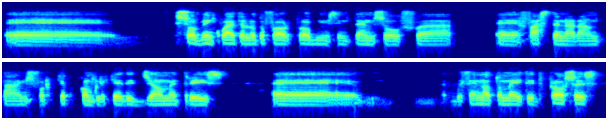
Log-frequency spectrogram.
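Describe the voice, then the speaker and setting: Greek-born guy on a headset call, very low flat voice, lots of uhs, dull dry sound. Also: gravelly, dry recording. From Greece. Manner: measured, halting with many fillers. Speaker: guest, senior lecturer. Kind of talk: video call interview. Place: office, indoors. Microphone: headset on a video call.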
